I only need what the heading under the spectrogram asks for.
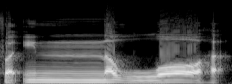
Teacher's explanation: نون مشدد پہ غنہ ضروری ہے، لفظ اللہ کو موٹا ادا کریں گے ، اس سے پہلے حرف پر زبر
